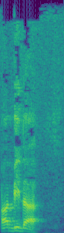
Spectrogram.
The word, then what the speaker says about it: абхидея: И мы говорили, самбанда – это абхидея. Абидея – беда. Беда. Что такое беда? Абида. Абхи – ха не читается. Абида получается. Абида.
